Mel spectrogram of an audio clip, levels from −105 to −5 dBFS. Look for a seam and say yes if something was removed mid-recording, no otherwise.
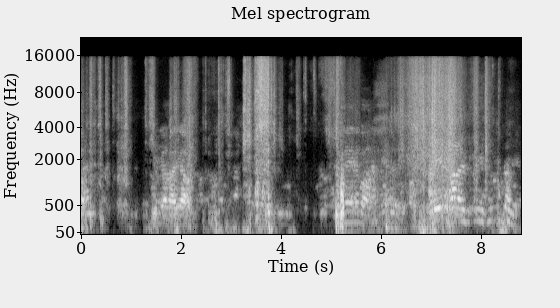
no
